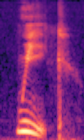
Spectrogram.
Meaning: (noun) 1. Any period of seven consecutive days 2. A period of seven days beginning with Sunday or Monday 3. A period of five days beginning with Monday
- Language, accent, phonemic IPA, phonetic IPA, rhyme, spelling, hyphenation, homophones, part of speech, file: English, US, /wiːk/, [ˈwɪi̯k], -iːk, week, week, weak, noun / interjection, En-us-week.ogg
